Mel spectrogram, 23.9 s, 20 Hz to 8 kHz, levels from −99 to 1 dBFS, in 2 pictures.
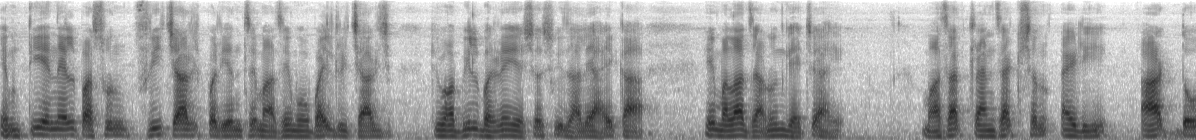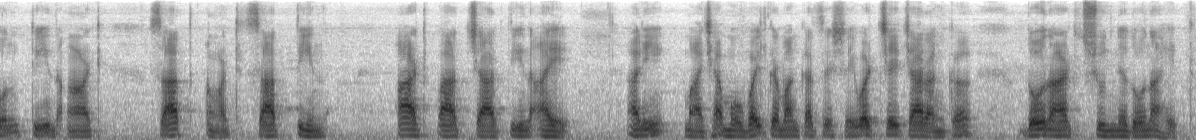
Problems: constant background noise, continuous background conversations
